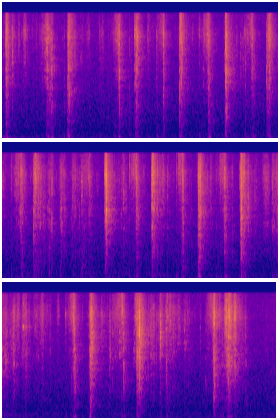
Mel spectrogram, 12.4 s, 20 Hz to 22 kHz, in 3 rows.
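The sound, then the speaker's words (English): Playing cards are dealt, making many quick, crisp snaps and flicks at an uneven rhythm, faint and alone. “May I have 3 cards, please? Thank you. May I have 2 more cards,”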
